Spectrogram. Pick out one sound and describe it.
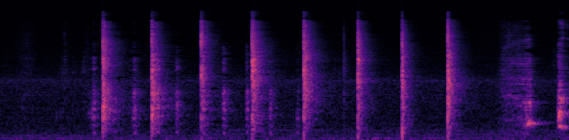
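A young woman claps her hands sharply, close to a microphone.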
